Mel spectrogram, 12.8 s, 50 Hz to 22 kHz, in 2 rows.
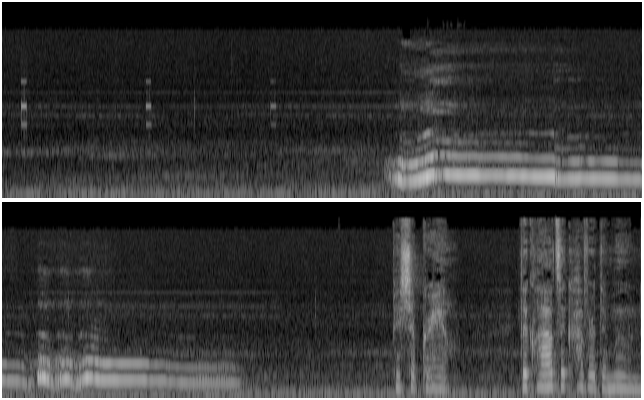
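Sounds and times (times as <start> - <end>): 
werewolf howling at night: 3.8 - 8.9
speech: 10.4 - 11.0, 11.6 - 12.7.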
